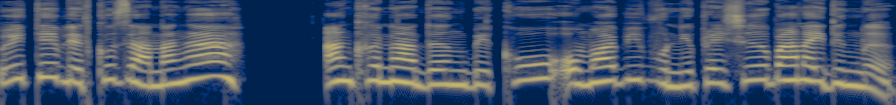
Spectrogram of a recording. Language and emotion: Bodo, disgusted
